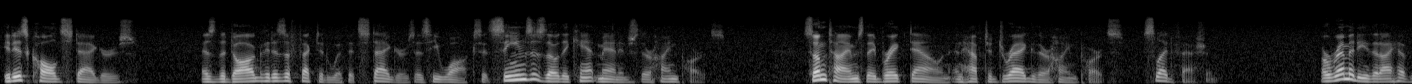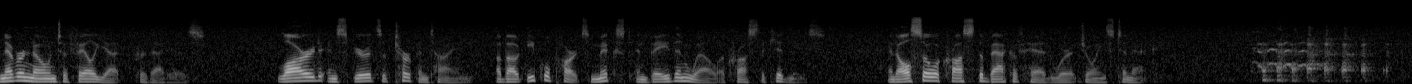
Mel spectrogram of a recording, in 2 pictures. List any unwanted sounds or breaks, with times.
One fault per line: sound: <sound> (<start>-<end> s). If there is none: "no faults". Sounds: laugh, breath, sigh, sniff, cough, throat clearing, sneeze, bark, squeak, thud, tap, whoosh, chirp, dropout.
sound: laugh (26.6-28.1 s)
